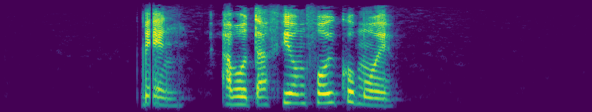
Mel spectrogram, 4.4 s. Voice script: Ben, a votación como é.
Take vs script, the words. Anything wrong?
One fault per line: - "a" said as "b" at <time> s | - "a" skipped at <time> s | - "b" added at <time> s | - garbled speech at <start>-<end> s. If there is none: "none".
- "foi" added at 2.4 s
